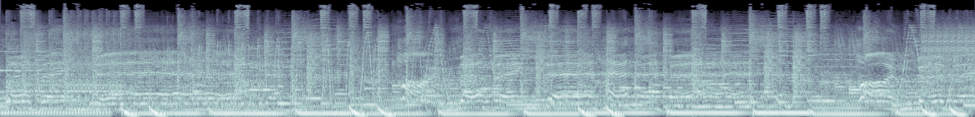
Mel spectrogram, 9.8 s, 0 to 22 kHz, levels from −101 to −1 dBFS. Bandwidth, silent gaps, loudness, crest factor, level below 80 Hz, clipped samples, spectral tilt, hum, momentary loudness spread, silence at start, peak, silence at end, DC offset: 20 kHz; none; -12 LUFS; 12 dB; -20 dBFS; under 0.1%; -4.5 dB/octave; none; 1 LU; 0 s; 0 dBFS; 0 s; under 0.1%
